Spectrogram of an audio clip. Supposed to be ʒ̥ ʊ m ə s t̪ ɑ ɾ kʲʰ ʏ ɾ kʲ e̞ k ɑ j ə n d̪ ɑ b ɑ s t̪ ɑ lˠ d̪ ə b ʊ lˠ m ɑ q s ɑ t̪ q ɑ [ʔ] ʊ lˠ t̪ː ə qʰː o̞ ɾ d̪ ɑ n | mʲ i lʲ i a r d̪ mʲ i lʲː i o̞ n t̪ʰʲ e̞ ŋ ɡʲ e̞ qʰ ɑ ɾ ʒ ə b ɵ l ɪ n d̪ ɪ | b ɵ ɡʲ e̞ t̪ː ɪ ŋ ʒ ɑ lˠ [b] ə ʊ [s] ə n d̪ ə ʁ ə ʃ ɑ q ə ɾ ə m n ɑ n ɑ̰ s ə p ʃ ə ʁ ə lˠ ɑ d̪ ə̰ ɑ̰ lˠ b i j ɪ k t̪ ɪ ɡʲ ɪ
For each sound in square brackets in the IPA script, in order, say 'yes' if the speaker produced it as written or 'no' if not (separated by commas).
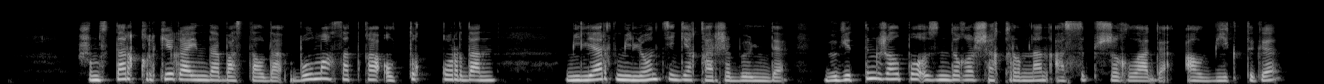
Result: yes, no, no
